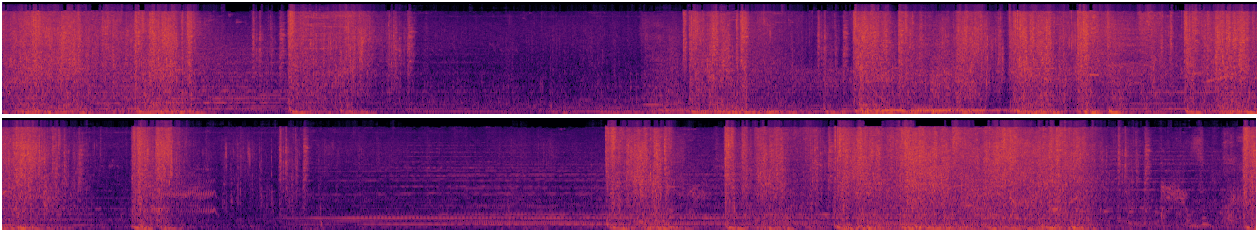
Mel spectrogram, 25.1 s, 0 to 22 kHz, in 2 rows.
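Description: Bombard crossbow firing in Path of Exile 2, a dense run of loud booming shots and blasts with crashing impacts and mechanical clatter, with short pauses, under game effects throughout.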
